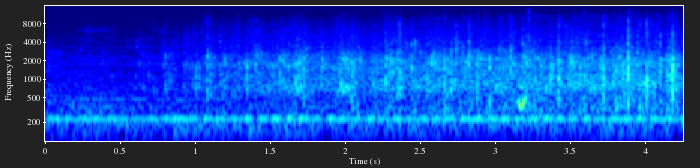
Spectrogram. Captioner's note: applause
